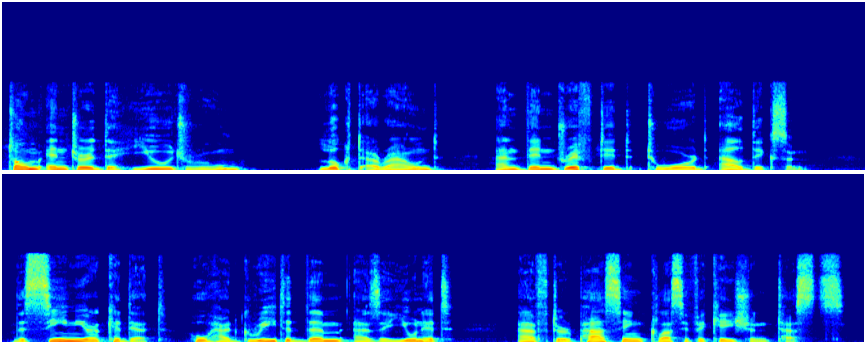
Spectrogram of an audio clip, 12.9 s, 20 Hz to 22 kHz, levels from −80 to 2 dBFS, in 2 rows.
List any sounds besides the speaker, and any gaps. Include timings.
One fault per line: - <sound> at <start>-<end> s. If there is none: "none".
none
